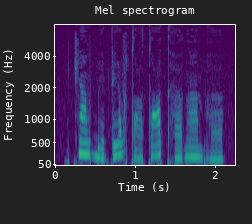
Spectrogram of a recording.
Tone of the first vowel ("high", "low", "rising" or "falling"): high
